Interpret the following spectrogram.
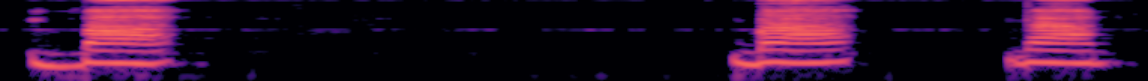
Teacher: आप बा को नोट करते वक्त देखेंगे कि जो हमारे दोनों होठ है य आपस में मिल रहे हैं आपस में मस् हो रहे हैं और दोनों हो जो जुबान · बा दोनों होंठों के तर हिस्से से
